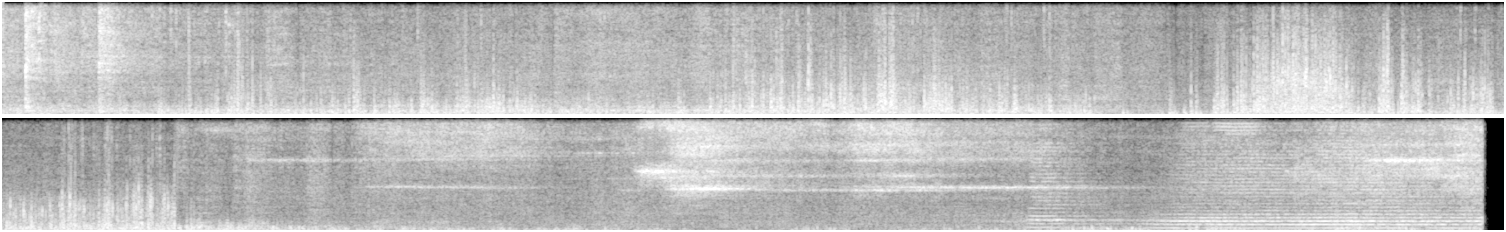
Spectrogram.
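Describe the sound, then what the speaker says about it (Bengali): An express train rushes past close by with a loud roar of wheels and wind buffeting, fading as tonal squeals and a horn-like blare ring out near the end. "বাগ এক্সপ্রেস যাচ্ছে, বাগ এক্সপ্রেস।"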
